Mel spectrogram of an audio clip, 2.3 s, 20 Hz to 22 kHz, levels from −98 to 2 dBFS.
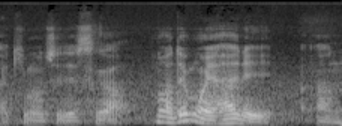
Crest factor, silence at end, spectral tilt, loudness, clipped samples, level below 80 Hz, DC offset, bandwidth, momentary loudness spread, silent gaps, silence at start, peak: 22 dB; 0 s; -4 dB/octave; -29 LUFS; under 0.1%; -72 dBFS; under 0.1%; over 20 kHz; 10 LU; none; 0 s; -8 dBFS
